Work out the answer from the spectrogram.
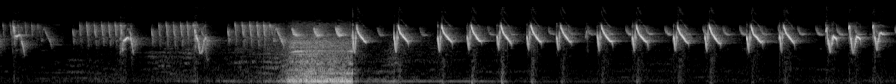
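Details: Semi-gacor bar-winged prinia song, said to prompt other prinias to sing: buzzy rattled phrases at first, then crisp high notes repeated steadily at more than one per second, broken by a brief rough noise burst.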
